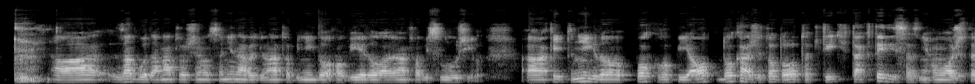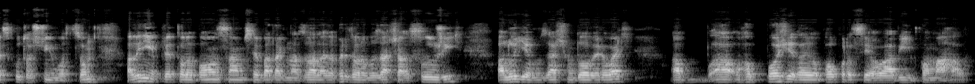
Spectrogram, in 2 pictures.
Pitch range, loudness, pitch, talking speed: 105-115 Hz, -18 LUFS, 110 Hz, 195 wpm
